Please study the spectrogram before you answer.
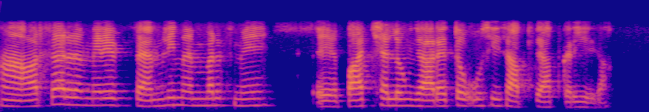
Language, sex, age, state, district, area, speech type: Hindi, male, 18-30, Madhya Pradesh, Bhopal, urban, conversation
